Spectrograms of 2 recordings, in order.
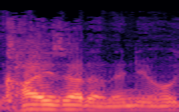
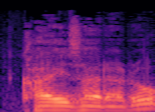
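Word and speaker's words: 가이사랴: 여러분 가이사라는요 이게 유럽식 발음이고요. 원래 영어로서는 시저예요.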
